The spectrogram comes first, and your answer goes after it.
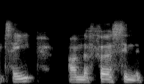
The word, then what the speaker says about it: Teape: Sorry, yeah, it's Teape, Teep.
